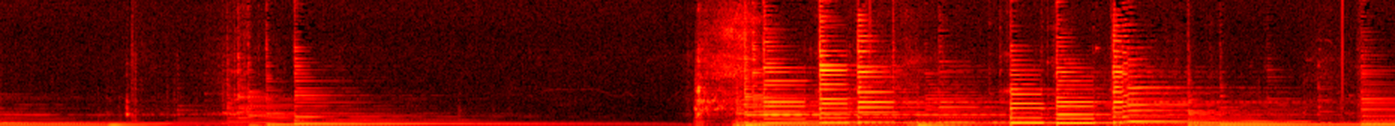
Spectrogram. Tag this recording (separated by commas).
Plucked string instrument, Acoustic guitar, Guitar, Music, Musical instrument, Bass guitar, Strum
